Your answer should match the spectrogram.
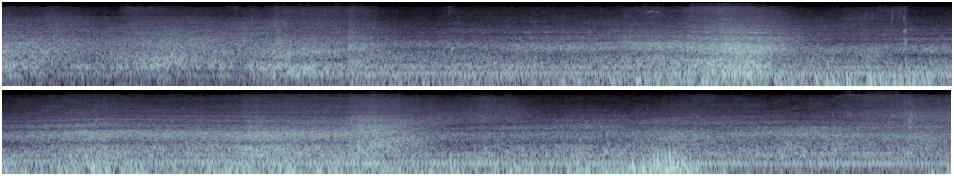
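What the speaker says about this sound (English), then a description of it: "Couldn't think of a more beautiful place to be in the morning than here at the beach in North Naples." Ocean surf at a morning beach in North Naples at Delnor-Wiggins, a steady wash of breaking waves with gentle swells of louder rushes, mixed with light wind noise on the microphone.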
